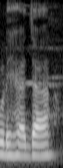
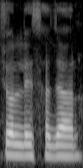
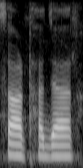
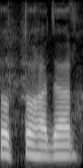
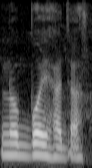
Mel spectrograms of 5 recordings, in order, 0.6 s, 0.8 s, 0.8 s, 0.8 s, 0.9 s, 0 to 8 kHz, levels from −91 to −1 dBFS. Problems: background sounds at intervals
